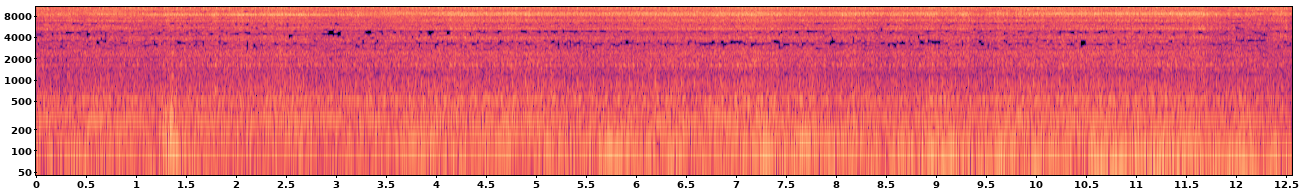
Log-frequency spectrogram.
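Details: VW up! TSI after bypassing the cabin heater core hoses, about 15 minutes running: steady, even warm idle hum under constant fan hiss, no knocks or misses; radiator hoses hot, coolant circulating normally.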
